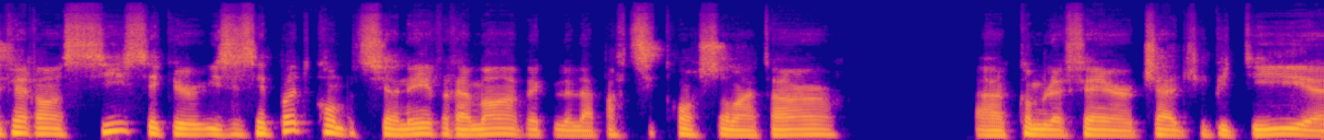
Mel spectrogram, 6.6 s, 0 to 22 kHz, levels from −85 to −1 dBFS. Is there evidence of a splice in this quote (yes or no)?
no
